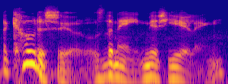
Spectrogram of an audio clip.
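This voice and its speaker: An actor playing a smug unicorn lawyer, formal, measured and condescending, in a fan fiction audio drama. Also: male voice, extremely low pitch, huge pitch swings, gravelly, fairly bright tone, slight background noise, heavily acted. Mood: smug, officious. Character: smooth-talking smug male unicorn corporate lawyer.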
